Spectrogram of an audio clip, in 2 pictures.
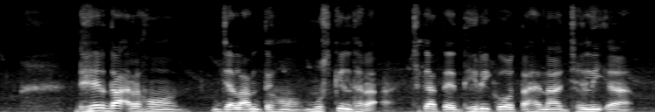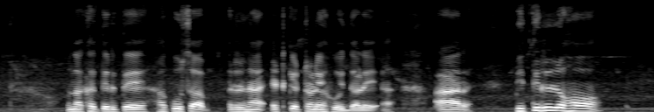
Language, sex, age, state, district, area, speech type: Santali, male, 45-60, Jharkhand, Seraikela Kharsawan, rural, spontaneous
